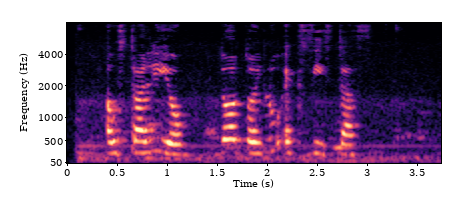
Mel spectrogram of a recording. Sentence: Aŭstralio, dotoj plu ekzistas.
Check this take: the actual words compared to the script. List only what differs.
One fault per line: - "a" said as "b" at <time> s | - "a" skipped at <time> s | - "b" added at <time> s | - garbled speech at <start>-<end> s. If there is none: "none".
none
